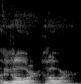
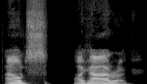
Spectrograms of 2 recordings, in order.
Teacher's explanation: I mean, you can hear the GH coming out of the throat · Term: silent guttural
